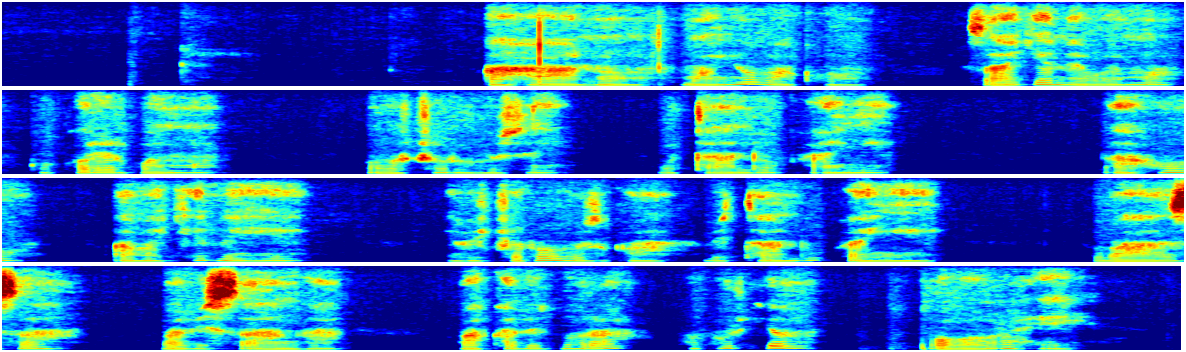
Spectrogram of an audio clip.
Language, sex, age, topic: Kinyarwanda, female, 36-49, finance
